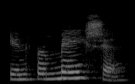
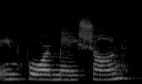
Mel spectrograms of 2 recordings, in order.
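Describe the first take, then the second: First: The stress is on the third syllable. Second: The third syllable is not the stressed one. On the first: The speaker calls it right. "the most stressed syllable right here, the A" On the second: The speaker calls it wrong. "We don't say information"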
